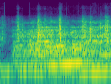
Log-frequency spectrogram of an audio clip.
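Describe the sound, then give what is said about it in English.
A car engine revs up and pulls away from a gateway, its tone climbing over a rough, noisy wash with bursts that suggest tires squealing, with no voices. “All I know is that a car was parked at the deep end of the gateway and two men were just climbing into it.”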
